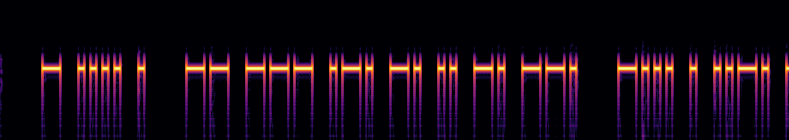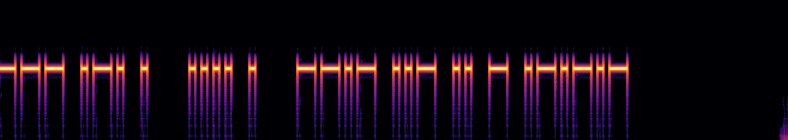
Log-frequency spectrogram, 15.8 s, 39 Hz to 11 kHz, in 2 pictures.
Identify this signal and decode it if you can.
Morse code, heard as a keyed tone, about 20 wpm, 700 Hz. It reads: THE MORNING BEFORE HE QUIT.
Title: Pangram Challenge v2 - 20wpm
